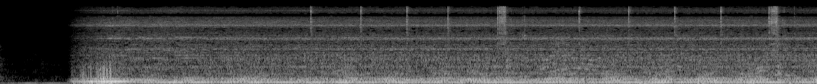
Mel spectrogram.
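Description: A jewellery bangle cutting machine starts up a little under a second in and runs steadily with a low hum, its spinning cutter working a gold bangle. A light, sharp tick comes about twice a second.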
